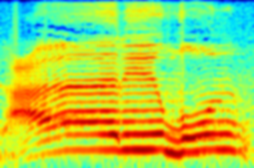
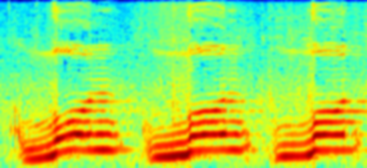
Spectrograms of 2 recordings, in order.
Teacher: tepi lidah ha, kena pada gigi geraham sebelah kiri atau sebelah kanan ha? terpulanglah ikut keselesaan ataupun kemahiran kita kan aridun tepi lidah jangan bukan hujung lidah tepi lidah ha?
